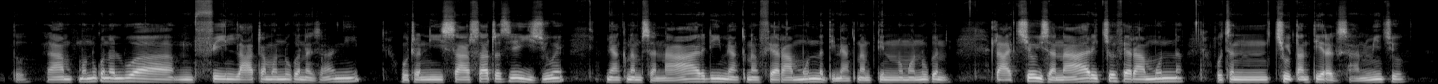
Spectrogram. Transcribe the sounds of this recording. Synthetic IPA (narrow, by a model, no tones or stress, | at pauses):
at̪oraamikimanukanəluəmifenilaʈ͡ʂəmanukanəzani | oʈ͡ʂənisaɾi̥saʈ͡ʂəzeiziẽ | miaŋkinamizanaaɾiimiaŋkinamifiaɾamuninəd̪emiaŋkinamint̪enanomanukanəlat͡sewizanaaɾit͡sewfiaɾamuninəot͡sant͡sit̪ant̪eɾaki̥z̥animint͡se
